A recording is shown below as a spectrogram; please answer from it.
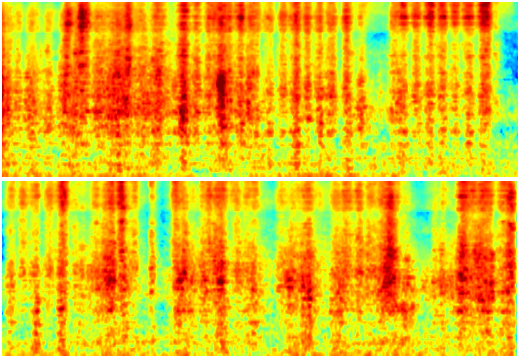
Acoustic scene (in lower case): kitchen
